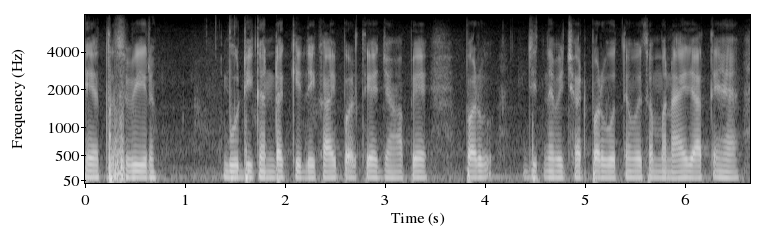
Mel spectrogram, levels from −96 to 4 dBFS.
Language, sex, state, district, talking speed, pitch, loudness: Maithili, male, Bihar, Samastipur, 205 wpm, 110 Hz, -19 LUFS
